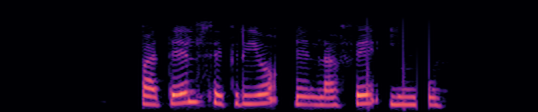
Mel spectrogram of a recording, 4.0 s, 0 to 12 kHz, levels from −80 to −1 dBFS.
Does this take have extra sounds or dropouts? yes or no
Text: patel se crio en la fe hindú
yes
